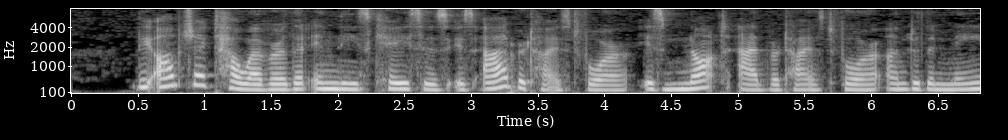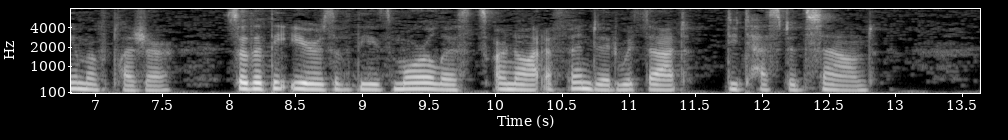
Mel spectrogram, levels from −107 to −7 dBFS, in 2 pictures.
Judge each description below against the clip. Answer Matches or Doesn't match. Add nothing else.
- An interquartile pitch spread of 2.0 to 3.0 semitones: Matches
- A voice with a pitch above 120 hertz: Matches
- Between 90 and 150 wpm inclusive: Matches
